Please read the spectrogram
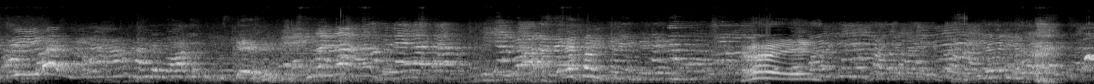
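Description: Children shouting and calling out as they play, several young voices overlapping, with one wavering, swooping cry about three quarters of the way through.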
